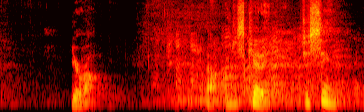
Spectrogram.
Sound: congregation laughs

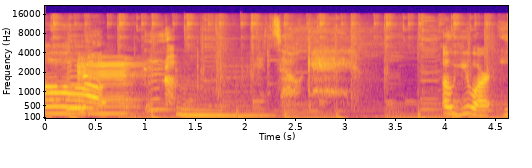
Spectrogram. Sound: buzzer; whispers

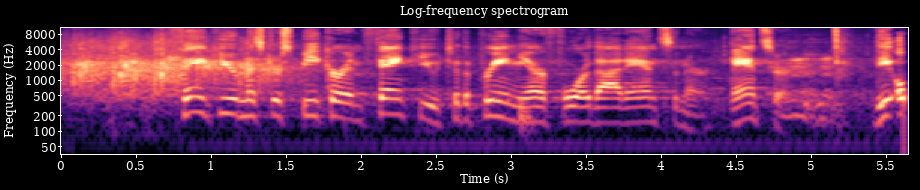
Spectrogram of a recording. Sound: applause

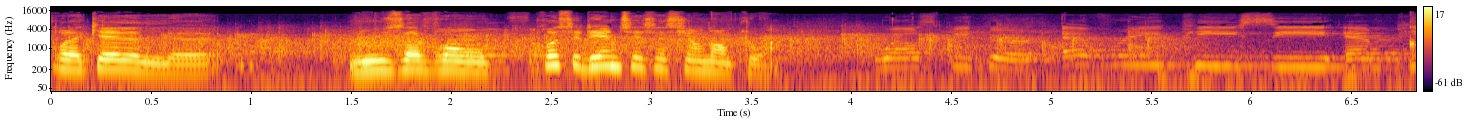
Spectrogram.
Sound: some Applause

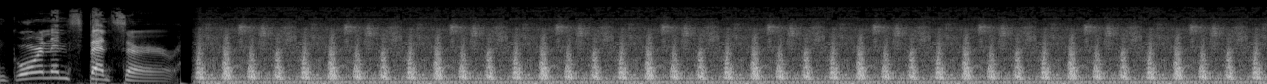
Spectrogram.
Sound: puffing

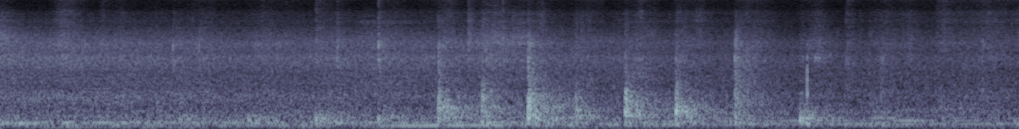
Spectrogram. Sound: footsteps

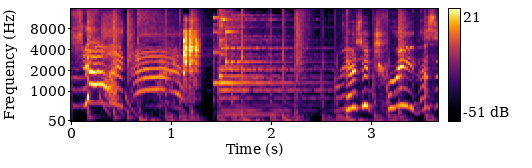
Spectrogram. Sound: yells; camera flashes

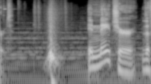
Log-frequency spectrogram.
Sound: video whooshing

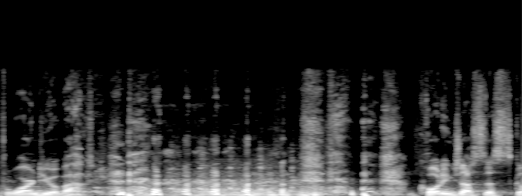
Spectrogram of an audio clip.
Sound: laughing

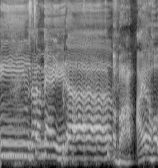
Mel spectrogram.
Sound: clearing throat

